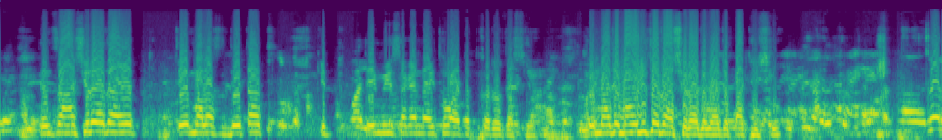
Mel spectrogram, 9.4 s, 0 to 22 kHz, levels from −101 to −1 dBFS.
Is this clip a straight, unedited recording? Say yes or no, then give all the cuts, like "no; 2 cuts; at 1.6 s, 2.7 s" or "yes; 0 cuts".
yes; 0 cuts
